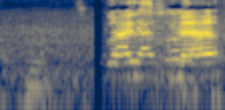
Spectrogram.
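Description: A young girl singing close to the microphone, starting about a second in after a short quiet stretch.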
